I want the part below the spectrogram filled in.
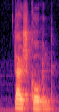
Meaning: to come home
- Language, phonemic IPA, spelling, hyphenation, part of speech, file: Dutch, /ˈtœy̯sˌkoː.mə(n)/, thuiskomen, thuis‧ko‧men, verb, Nl-thuiskomen.ogg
